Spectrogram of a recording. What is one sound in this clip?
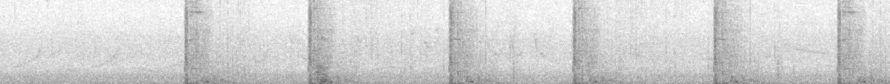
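An axe strikes rock repeatedly with sharp knocks.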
